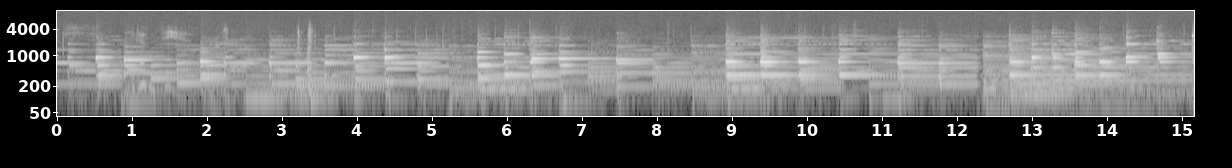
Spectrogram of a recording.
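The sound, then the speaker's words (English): A piano plays on its own, a steady flow of struck notes and chords ringing and decaying, moderately loud, with no voices over it. “I didn't know anybody was here, Gibbsy, or I wouldn't have mussed up your piano like this.”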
